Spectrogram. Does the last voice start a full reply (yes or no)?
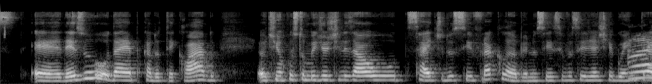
yes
